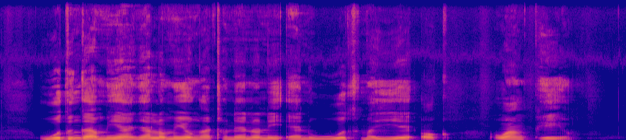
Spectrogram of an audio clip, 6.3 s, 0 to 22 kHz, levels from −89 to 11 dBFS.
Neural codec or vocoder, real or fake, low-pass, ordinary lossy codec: none; real; none; none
